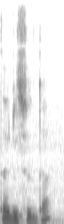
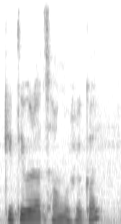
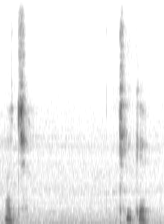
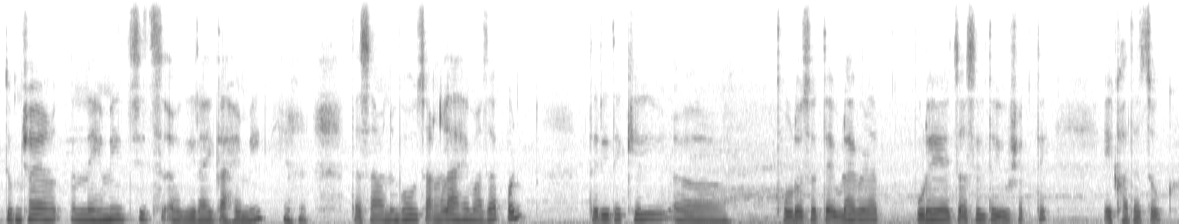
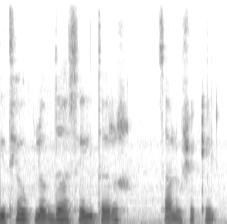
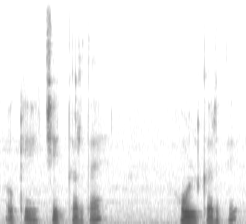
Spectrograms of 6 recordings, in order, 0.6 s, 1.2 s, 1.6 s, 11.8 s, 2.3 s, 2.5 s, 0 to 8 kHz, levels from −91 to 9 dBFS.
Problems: none marked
